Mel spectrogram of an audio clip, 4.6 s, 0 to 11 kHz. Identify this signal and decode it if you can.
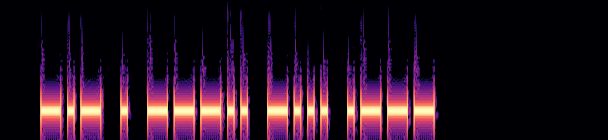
Morse code, heard as a keyed tone, about 22 wpm, 700 Hz. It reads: KE8BJ
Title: Speed Racing - USA 2x2 Call Signs 20wpm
